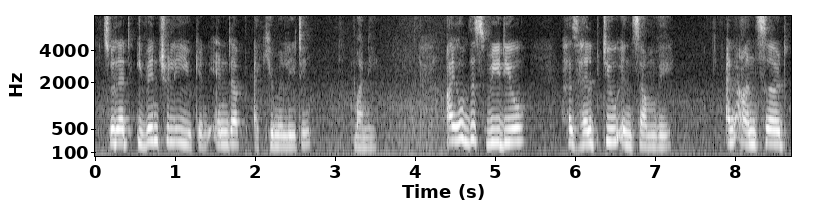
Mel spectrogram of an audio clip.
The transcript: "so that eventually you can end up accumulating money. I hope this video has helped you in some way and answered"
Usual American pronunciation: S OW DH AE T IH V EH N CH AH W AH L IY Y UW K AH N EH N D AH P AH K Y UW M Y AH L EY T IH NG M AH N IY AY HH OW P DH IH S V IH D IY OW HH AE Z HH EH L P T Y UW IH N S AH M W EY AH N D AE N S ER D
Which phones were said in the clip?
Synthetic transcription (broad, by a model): S OW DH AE T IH V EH N CH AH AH L IY Y UW K AH N EH N D AH P AH K Y UW M Y AH L EY T IH NG M AH N IY AY HH OW P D IH S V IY D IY OW HH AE Z HH EH L P T Y UW IH N S AH M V EY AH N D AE N S ER D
